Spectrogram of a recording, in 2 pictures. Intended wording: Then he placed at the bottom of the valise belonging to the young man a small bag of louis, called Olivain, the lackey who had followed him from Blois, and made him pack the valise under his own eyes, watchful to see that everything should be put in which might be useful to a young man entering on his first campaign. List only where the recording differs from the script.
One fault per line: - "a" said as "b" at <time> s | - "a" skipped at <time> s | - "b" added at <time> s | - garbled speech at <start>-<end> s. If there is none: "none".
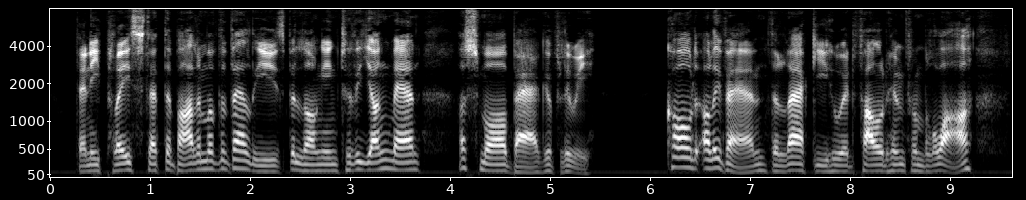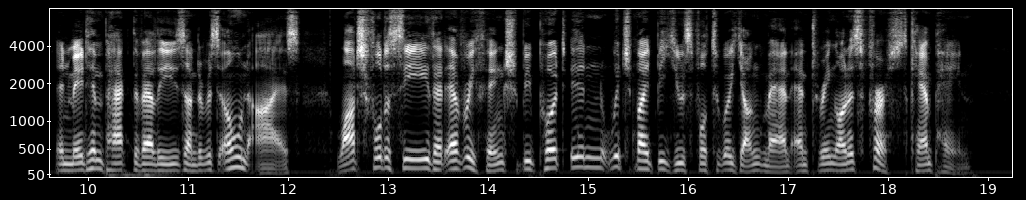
none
